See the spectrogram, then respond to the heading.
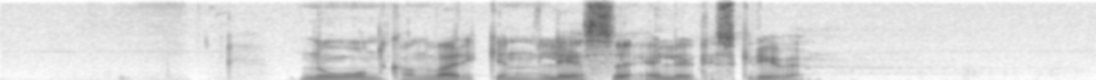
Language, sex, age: Norwegian, male, 36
